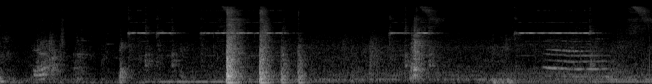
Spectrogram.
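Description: A diner's entrance door clunking as it is pushed open and swung, one sharp knock the loudest, followed by a few lighter knocks, over a steady low hum and a faint high whine that comes and goes.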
